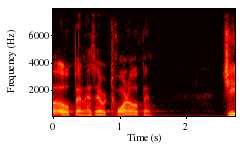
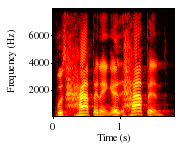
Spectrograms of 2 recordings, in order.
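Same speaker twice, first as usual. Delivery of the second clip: full-force preaching; 6 semitones higher, 7 dB louder than usual. Acted. Pastor preaching to the congregation at full force. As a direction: preach it out to the church.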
